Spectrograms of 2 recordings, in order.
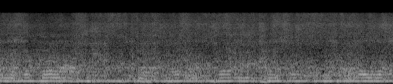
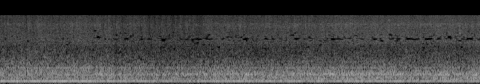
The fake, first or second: first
